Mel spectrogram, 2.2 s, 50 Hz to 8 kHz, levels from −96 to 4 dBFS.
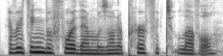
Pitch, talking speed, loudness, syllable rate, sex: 205 Hz, 215 wpm, -16 LUFS, 7.4 syllables/s, female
